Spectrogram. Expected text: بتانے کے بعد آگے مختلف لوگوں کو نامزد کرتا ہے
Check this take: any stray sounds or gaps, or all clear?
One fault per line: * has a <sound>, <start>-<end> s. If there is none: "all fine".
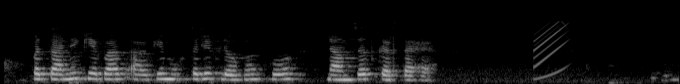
* has a chirp, 5.3-5.7 s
